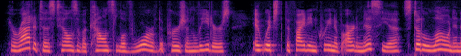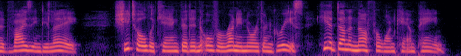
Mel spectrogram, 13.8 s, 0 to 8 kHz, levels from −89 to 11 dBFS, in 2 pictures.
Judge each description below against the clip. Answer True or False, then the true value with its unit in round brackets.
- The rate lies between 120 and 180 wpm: True (165 wpm)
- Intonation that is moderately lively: True (3.1 semitones)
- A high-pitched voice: True (200 Hz)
